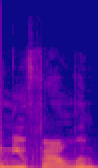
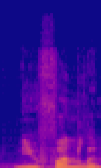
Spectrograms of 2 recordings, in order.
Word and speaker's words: Newfoundland: I always want to say Newfoundland, but not too long ago I had a comment from somebody who was actually from there on one of my videos saying it's pronounced Newfoundland, not Newfoundland.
